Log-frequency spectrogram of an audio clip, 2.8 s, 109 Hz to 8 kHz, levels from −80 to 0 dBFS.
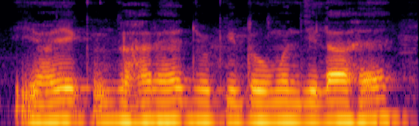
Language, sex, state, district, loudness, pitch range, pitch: Hindi, male, Jharkhand, Deoghar, -17 LUFS, 125-130 Hz, 125 Hz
